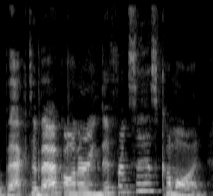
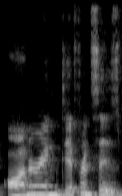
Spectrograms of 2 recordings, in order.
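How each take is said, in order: First: Higher, rising in disbelief; incredulous. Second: Said in the usual way. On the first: Real, not acted. Tarot reader amazed by a repeated card message, incredulous. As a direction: question it as an amazing coincidence.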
